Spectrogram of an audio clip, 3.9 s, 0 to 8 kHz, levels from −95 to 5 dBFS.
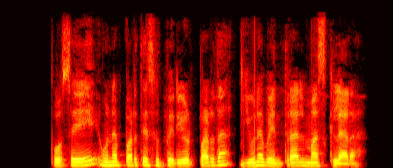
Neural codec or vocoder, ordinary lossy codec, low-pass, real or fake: none; AAC, 48 kbps; 7.2 kHz; real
